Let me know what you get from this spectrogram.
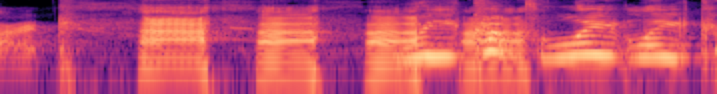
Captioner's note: cackles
